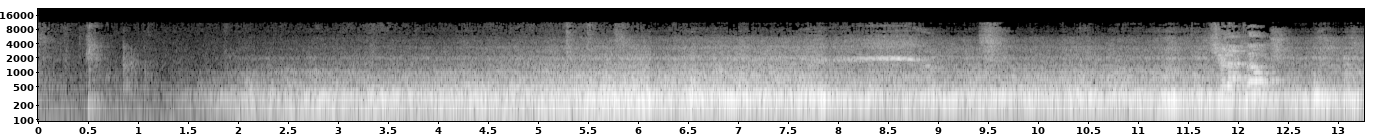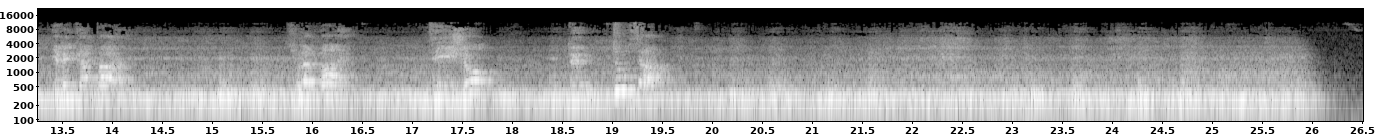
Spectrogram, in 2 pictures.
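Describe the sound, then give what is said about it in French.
A train rolls steadily along the rails with a constant low, heavy rumble, loud, broken midway by a run of sharp metallic clacks over the track joints. “dans la mémoire les trains de déportés qui ne circuleront dans l'autre sens que plus tard”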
